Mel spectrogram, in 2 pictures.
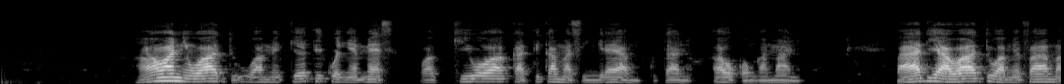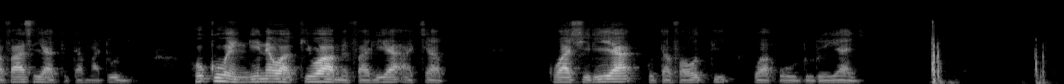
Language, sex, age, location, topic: Swahili, male, 36-49, Nairobi, health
